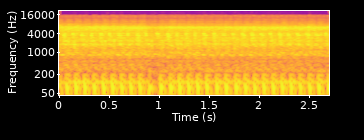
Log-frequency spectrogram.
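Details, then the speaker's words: Viper Active small single-cylinder engine at idle: sharp, regular metallic knock with each beat, worse when cold, fading as it warms; new head, piston kit, chain and crankshaft, rod fine, cause unknown. "привет youtube такой вопрос стучит что тоф двигатели не знаю уже шел перебрал все головка новая поршневая новая цепь новый коленвал не люфтит шатун нормальный все равно стучит"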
